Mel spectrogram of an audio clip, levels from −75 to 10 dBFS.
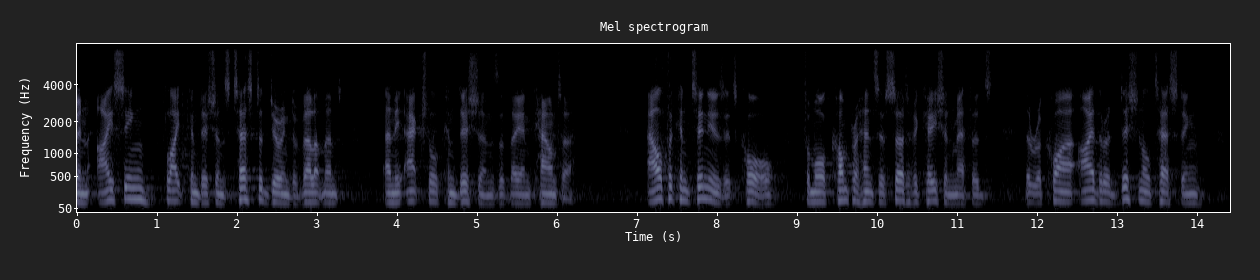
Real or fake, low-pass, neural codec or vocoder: real; 7.2 kHz; none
